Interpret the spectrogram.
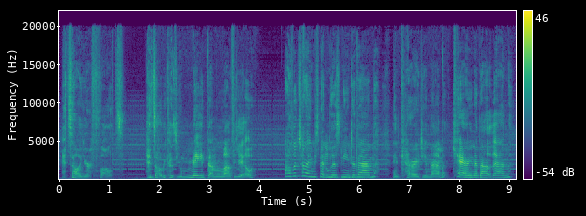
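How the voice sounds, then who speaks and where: A woman's voice: on the high side, expressive, a little slow, fairly bright tone, soft background music. A woman voicing a sneering, cruel talking flower who mocks and taunts, in a fan dub of a game. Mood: smug. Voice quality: mocking, taunting. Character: sneering evil flower, boyish, cruel and gleeful.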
